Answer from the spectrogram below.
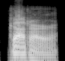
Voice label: "gutter", American

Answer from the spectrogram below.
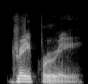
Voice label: "drapery", American

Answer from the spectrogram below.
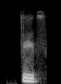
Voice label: "fave", Indian

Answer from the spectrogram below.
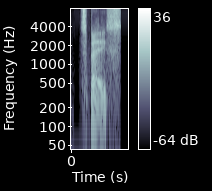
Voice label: "space", British

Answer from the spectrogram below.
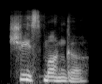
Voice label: "cheesemonger", Indian

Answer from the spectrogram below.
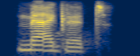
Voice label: "maggot", Indian

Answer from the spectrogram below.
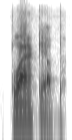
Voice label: "blackcap", American

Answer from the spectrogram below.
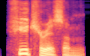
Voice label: "futurism", American

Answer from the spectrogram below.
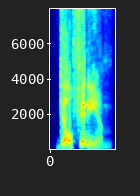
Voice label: "Delphinium", American

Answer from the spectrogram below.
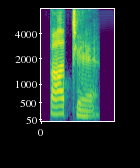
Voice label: "parterre", Indian; Dictionary

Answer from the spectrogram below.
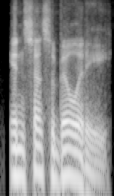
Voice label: "insensibility", American

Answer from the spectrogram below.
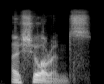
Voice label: "assurance", British

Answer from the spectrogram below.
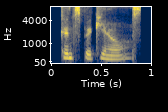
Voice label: "Conspicuous", Indian

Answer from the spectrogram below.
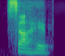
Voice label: "sahib", Indian

